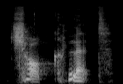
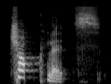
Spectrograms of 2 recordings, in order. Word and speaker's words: chocolate: you are here today please repeat after me chocolate two syllables two syllables chocolates even the plural is two syllables right none of this chocolate no not in English Chocolate chocolates uhuh okay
